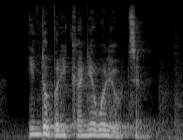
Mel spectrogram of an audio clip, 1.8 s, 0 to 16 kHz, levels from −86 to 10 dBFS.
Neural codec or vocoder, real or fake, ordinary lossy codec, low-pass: vocoder, 44.1 kHz, 128 mel bands, Pupu-Vocoder; fake; none; 14.4 kHz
